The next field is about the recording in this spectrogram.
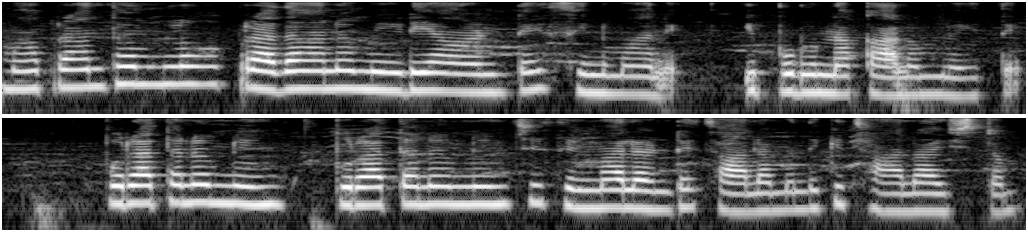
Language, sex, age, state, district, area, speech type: Telugu, female, 18-30, Telangana, Suryapet, urban, spontaneous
